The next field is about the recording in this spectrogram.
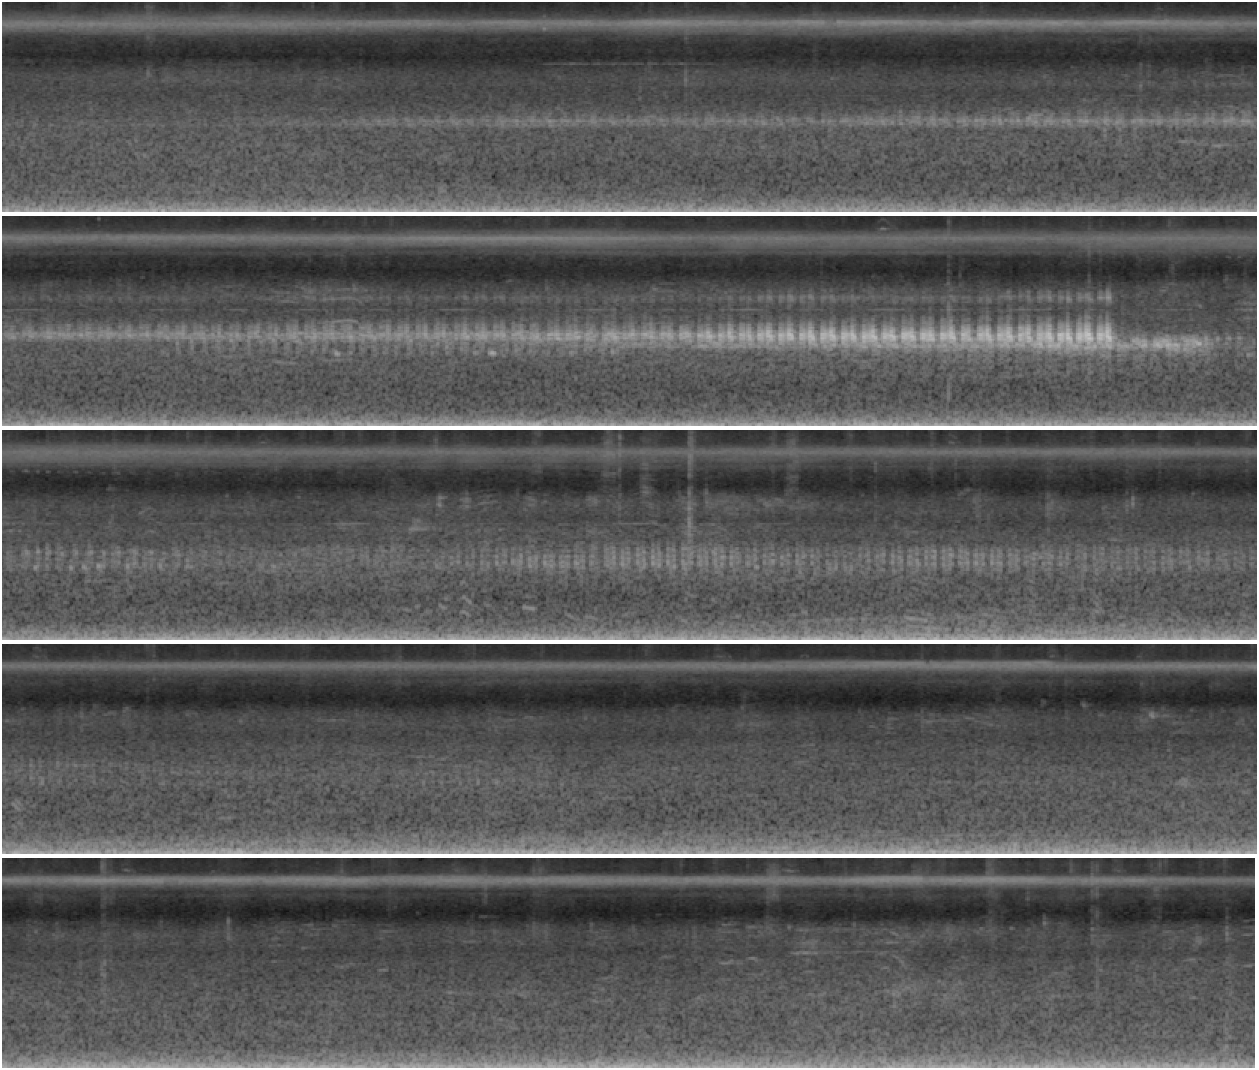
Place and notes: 大安森林公園, Da'an District, Taipei City - Walking into the park
Walking into the park
Taipei City, Taiwan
